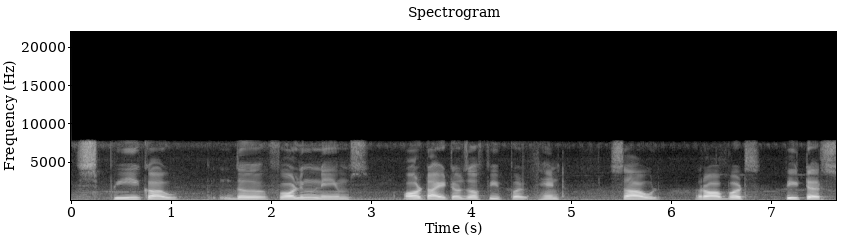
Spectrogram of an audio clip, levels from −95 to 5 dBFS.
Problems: background sounds at intervals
